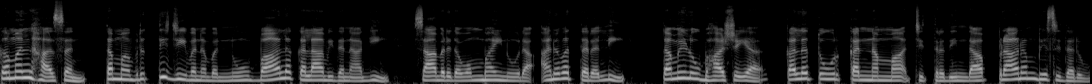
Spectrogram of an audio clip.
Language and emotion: Kannada, neutral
